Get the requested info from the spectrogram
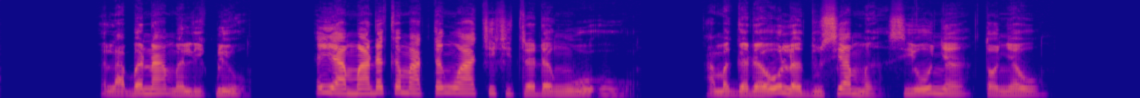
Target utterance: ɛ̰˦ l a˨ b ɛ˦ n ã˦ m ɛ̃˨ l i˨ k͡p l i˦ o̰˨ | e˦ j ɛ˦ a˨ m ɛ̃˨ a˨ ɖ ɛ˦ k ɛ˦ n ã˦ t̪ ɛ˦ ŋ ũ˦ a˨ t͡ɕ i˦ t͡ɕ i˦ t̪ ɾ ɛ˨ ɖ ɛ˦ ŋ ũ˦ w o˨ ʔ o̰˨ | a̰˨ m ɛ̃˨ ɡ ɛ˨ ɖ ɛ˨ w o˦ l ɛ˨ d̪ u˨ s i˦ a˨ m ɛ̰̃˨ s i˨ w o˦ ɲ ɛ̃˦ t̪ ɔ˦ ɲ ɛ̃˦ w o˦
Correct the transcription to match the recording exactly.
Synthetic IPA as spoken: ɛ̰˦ l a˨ b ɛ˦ n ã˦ m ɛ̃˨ l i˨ k͡p l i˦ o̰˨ | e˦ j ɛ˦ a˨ m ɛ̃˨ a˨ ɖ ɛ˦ k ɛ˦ m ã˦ t̪ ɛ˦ ŋ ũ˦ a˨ t͡ɕ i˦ t͡ɕ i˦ t̪ ɾ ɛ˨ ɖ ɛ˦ ŋ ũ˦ w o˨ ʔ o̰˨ | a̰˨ m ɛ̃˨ ɡ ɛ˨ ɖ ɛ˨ w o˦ l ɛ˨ d̪ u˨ s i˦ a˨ m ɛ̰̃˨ s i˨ w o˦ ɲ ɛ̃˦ t̪ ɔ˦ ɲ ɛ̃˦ w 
